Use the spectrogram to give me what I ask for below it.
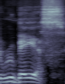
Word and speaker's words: Rubaeus: So we got the Rubaeus is how they pronounce it.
